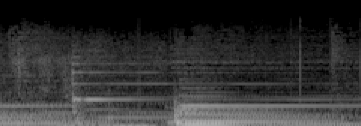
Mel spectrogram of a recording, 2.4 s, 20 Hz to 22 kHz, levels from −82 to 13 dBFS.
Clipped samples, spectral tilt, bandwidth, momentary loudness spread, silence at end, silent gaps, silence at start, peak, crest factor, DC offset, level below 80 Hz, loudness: under 0.1%; -6.5 dB/octave; 11.5 kHz; 11 LU; 0 s; none; 0 s; -12 dBFS; 14 dB; under 0.1%; -32 dBFS; -30 LUFS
